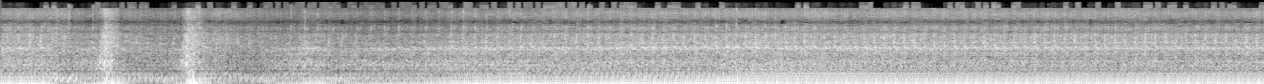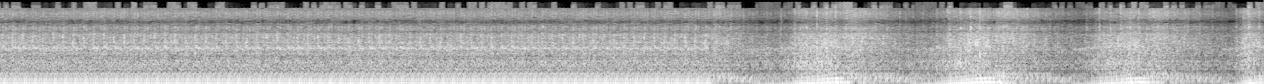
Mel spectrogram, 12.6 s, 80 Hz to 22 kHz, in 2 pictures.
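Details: 12-valve Cummins diesel on an engine stand out of the truck, first run after a rebuild for glazed cylinders (cause unknown; deglazed). Catches and settles into a steady, deep idle, then a few clean throttle blips; runs healthy.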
